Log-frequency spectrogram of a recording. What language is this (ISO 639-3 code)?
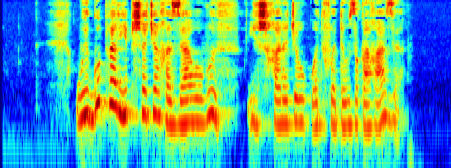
kbd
